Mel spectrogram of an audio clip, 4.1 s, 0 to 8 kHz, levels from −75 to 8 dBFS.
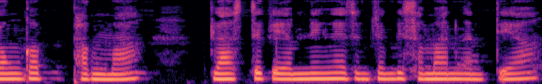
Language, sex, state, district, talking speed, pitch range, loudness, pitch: Wancho, female, Arunachal Pradesh, Longding, 160 wpm, 190-200 Hz, -13 LUFS, 195 Hz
